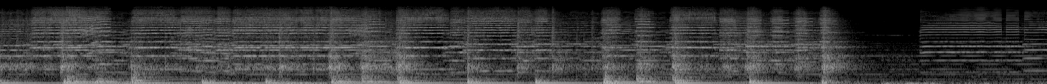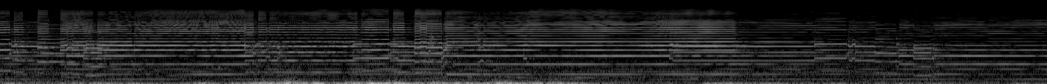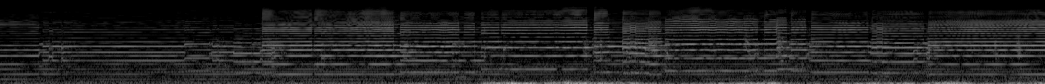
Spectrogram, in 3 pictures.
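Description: Breton bagad playing live: bagpipes and bombardes over a steady beat of drums. About eight and a half seconds in, the drums stop abruptly and the band drops to a quieter melodic passage of the wind instruments alone.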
